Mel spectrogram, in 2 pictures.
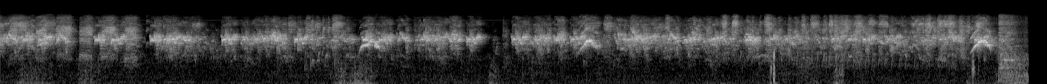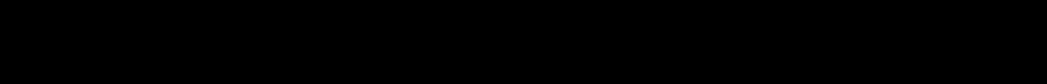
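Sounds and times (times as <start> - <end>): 
flock of budgerigars chattering together: 0.0 - 10.2.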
